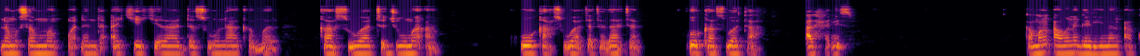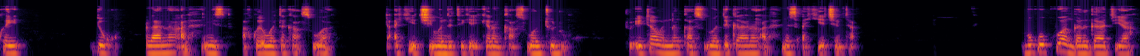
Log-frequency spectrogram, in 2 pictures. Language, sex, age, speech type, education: Hausa, male, 30-45, spontaneous, tertiary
